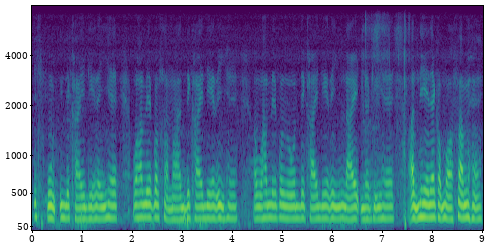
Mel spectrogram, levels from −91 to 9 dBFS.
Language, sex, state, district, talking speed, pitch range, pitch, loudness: Hindi, male, Madhya Pradesh, Katni, 190 wpm, 155-165 Hz, 160 Hz, -15 LUFS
